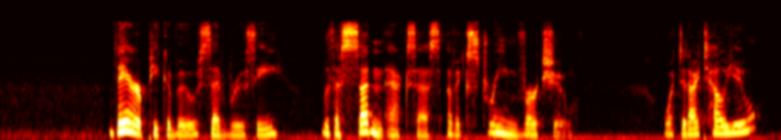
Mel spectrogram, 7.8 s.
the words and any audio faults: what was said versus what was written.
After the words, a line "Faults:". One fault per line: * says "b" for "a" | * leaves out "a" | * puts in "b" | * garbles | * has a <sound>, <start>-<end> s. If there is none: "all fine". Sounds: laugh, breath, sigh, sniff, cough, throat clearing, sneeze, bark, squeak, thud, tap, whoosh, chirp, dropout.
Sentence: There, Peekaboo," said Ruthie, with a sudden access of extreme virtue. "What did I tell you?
There, Peekaboo," said Ruthie, with a sudden access of extreme virtue. "What did I tell you?
Faults:
all fine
